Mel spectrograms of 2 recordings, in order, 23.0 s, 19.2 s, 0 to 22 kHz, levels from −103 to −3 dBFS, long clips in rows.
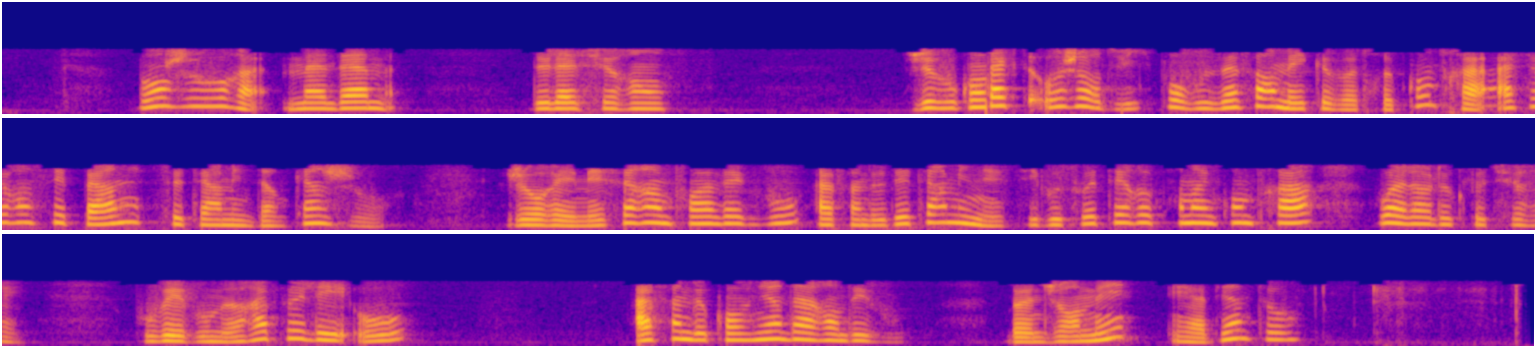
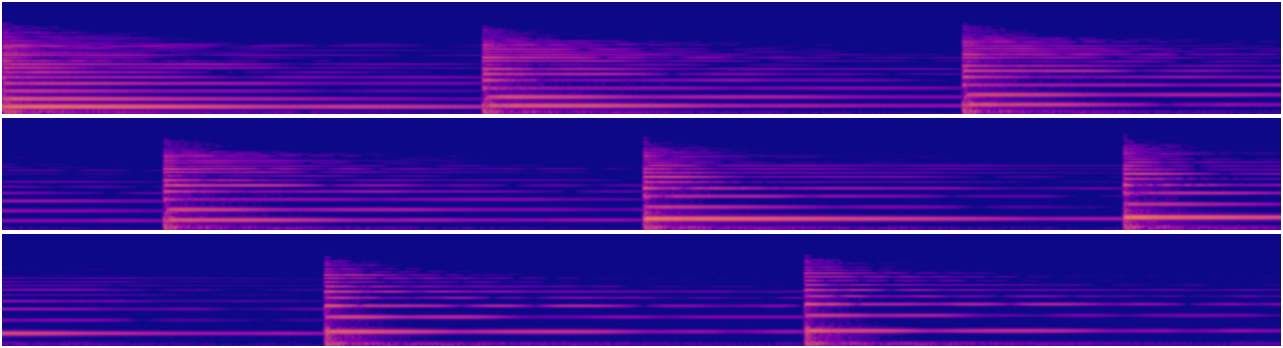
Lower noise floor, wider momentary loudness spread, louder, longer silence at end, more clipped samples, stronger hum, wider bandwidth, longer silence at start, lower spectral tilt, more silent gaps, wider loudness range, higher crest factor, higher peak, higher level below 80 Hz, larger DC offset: second, -69 dBFS vs -75 dBFS; second, 10 LU vs 23 LU; first, -22 LUFS vs -48 LUFS; first, 0.8 s vs 0.15 s; neither; neither; second, 4 kHz vs 9.6 kHz; first, 0.7 s vs 0 s; first, -10 dB/octave vs -4.5 dB/octave; neither; second, 3 LU vs 7 LU; about the same, 22 dB vs 20 dB; first, 0 dBFS vs -32 dBFS; first, -62 dBFS vs -76 dBFS; neither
